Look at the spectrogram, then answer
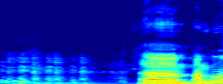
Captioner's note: laughs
